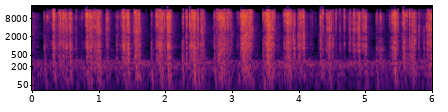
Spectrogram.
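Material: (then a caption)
Polymer foam. Long pink nails scratch the gritty surface of a dry, blue-and-white smiley-face scrub sponge made of coarse, porous polymer foam. The result is a steady run of quick, raspy scratching bursts, bright and hissy with little low end, each stopping almost instantly between strokes.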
